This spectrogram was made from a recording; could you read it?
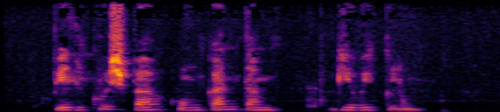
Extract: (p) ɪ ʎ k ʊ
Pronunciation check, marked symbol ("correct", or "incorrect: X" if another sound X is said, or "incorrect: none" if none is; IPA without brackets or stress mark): correct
